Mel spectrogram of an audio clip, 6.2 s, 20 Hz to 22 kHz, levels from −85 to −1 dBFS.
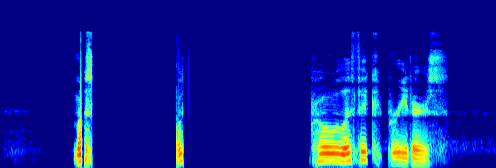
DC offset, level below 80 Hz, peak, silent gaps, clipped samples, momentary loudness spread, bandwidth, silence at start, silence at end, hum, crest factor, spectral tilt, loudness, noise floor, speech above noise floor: under 0.1%; -58 dBFS; -2 dBFS; 1.78-1.82 s, 2.00-2.10 s, 3.06-3.15 s, 3.64-3.70 s; under 0.1%; 15 LU; 11.5 kHz; 0.9 s; 0.75 s; none; 24 dB; -6.5 dB/octave; -23 LUFS; under -90 dBFS; over 66 dB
